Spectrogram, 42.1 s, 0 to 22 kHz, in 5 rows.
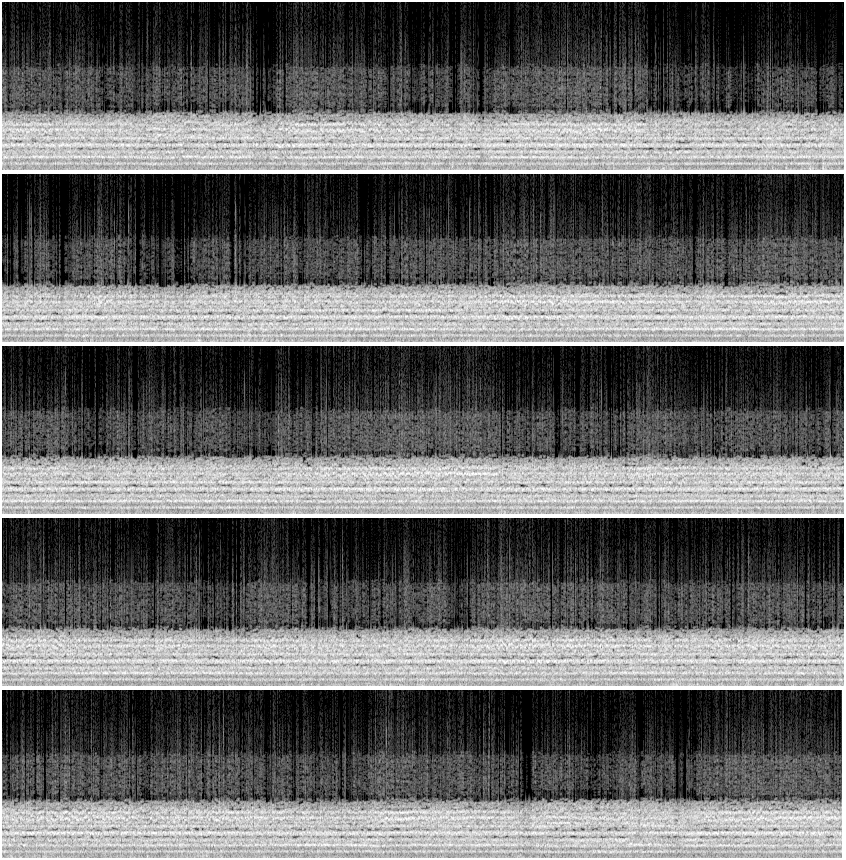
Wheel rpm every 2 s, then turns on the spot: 230, 220, 230, 230, 230, 230, 220, 230, 230, 230, 220, 230, 230, 230, 230, 220, 230, 230, 230, 220, 210.
none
